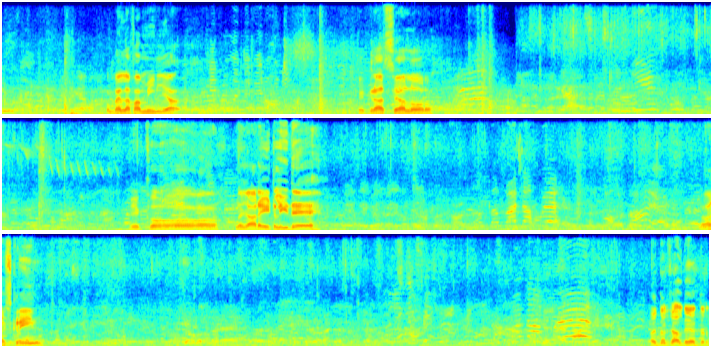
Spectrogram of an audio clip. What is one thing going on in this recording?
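A crowd chatters outdoors in the background.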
